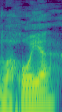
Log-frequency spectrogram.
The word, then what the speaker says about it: La Jolla: of the original cast that premiered at the La Jolla, I think it's pronounced, theater.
